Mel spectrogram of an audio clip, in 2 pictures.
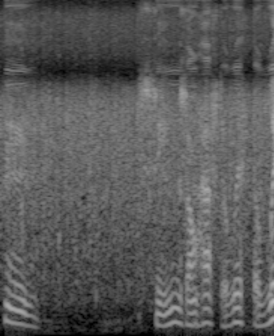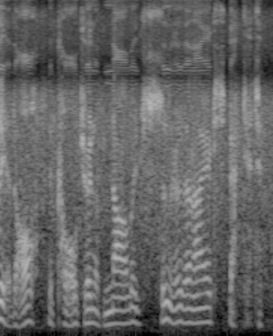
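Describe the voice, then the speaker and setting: A man's voice: mid-range voice, fairly even intonation, slow pace, a little mellow, a little hiss or hum, close to an everyday voice, rough recording. A man as an eccentric miller, secretive, grandiose, theatrical. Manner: grandiose, cagey.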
